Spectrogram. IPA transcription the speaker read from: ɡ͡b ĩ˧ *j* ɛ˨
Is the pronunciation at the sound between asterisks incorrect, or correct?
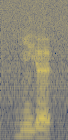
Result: correct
